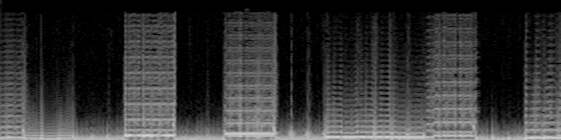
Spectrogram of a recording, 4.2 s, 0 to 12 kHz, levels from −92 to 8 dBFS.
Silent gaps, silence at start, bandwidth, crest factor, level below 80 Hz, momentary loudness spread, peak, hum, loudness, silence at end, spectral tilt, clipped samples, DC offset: none; 0 s; 10.5 kHz; 12 dB; -28 dBFS; 6 LU; -6 dBFS; none; -18 LUFS; 0 s; -7.5 dB/octave; under 0.1%; under 0.1%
